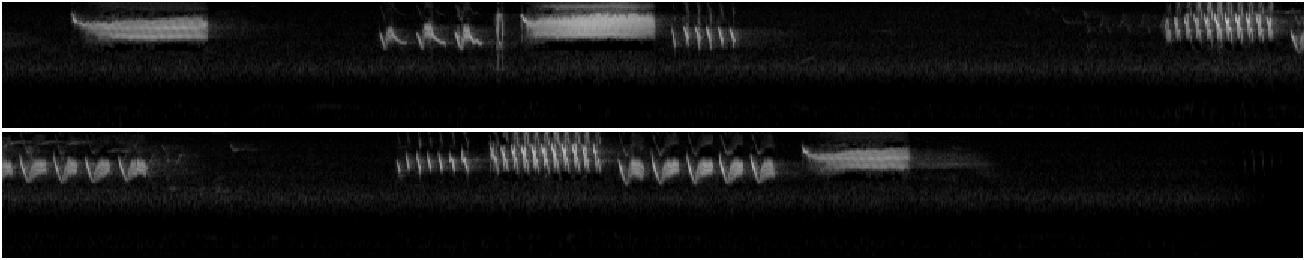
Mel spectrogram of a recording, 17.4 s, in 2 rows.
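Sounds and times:
Chloris chloris European greenfinch song of rattling trills: 0:00.5 - 0:01.4, 0:02.5 - 0:04.9, 0:07.6 - 0:09.8, 0:11.3 - 0:14.8.

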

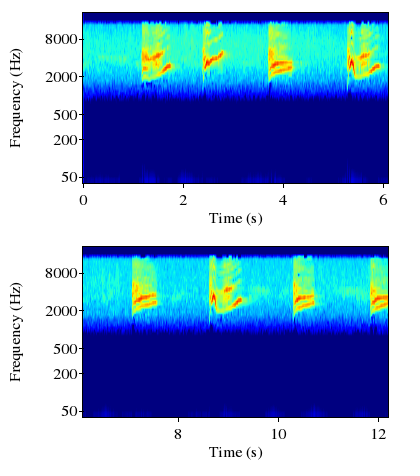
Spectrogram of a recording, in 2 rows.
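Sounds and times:
European greenfinch buzzy and curling whistled calls: 0:00.4 - 0:02.9, 0:03.7 - 0:04.3, 0:05.3 - 0:06.0, 0:07.1 - 0:07.6, 0:08.6 - 0:12.2.

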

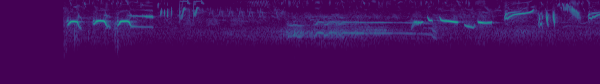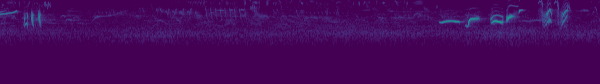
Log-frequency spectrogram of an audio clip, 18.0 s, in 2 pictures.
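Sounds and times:
common blackbird Turdus merula giving clear slurred whistled notes: 0:01.0 - 0:02.3, 0:06.4 - 0:09.6, 0:15.6 - 0:17.6.

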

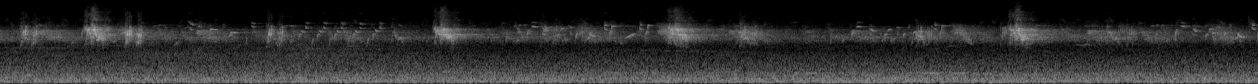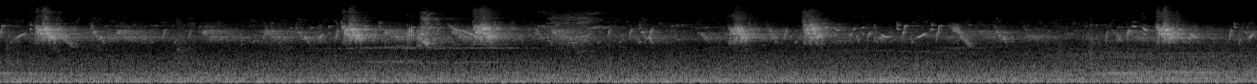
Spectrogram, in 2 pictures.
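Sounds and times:
outdoor background noise: 0:00.0 - 0:25.1
house sparrow chirping: 0:15.2 - 0:22.2.

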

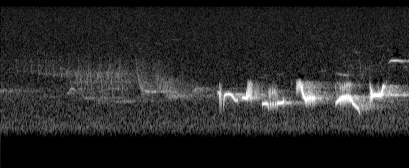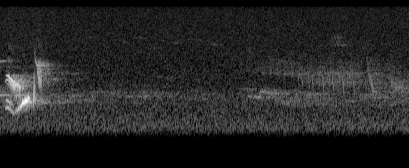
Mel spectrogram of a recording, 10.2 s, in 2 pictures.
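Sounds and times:
Common blackbird whistling song: 0:01.8 - 0:05.8.

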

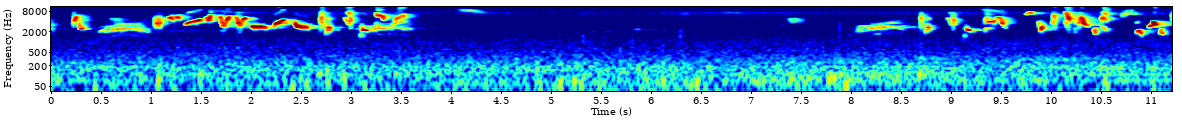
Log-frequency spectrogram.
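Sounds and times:
Eurasian blackcap Sylvia atricapilla warbling song: 0:00.0 - 0:04.4, 0:07.3 - 0:11.2.

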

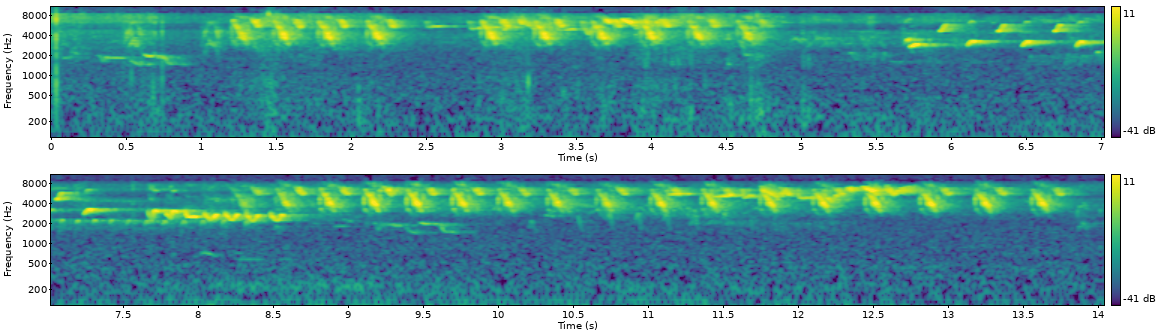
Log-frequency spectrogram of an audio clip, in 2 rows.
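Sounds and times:
Eurasian wren Troglodytes troglodytes singing: 0:00.0 - 0:14.0.

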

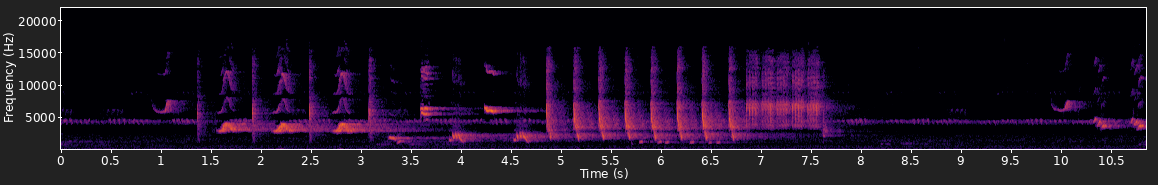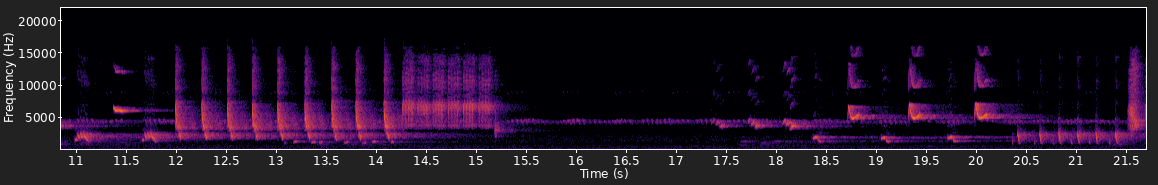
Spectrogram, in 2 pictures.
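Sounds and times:
common nightingale song: 0:01.0 - 0:07.8, 0:10.0 - 0:15.3, 0:17.4 - 0:21.6.

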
